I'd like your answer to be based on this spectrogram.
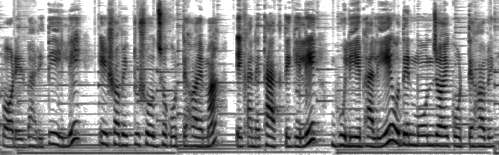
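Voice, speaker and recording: A woman's voice: mid-range voice, fairly even intonation, moderate pace, music in the background, lightly acted. A woman voicing a humble but calculating mother in a cartoon. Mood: scheming, hushed. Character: humble, calculating mother moving in with her brother. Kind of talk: Bengali cartoon voice acting.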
